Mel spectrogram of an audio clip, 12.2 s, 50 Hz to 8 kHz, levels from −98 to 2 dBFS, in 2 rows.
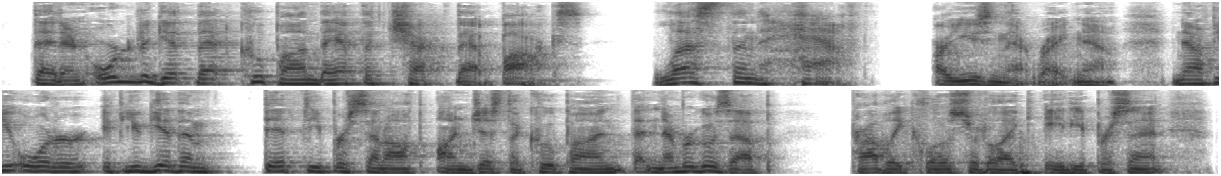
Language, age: English, 40-59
